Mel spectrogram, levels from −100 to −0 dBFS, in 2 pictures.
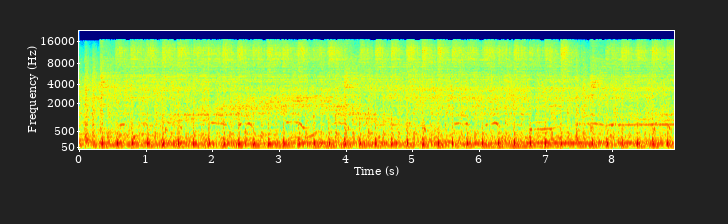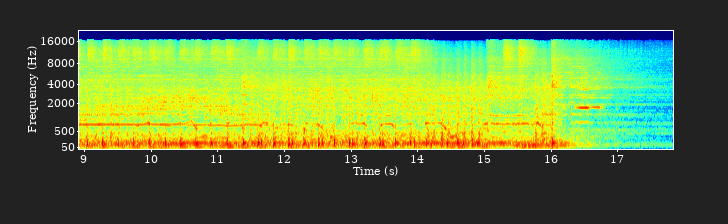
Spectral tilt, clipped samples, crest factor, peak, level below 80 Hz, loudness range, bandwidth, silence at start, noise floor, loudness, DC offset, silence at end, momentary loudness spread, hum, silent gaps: -4 dB/octave; under 0.1%; 16 dB; 0 dBFS; -30 dBFS; 0 LU; 17 kHz; 0 s; -43 dBFS; -16 LUFS; under 0.1%; 0.45 s; 1 LU; none; none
